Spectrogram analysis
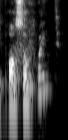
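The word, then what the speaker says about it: Postlethwaite: other guy was looking into as well Peter POS weight did I say it correctly he POS weight yeah great actor he's in sharp and things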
